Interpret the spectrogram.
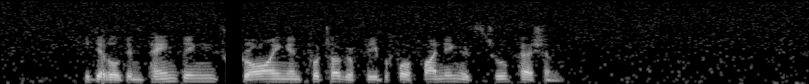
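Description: It's a speech recording with overdone noise removal running right through it. The reduction was set so hard that the background drops and breaks up into little twinkling specks, and quiet parts of the voice got pulled down along with the noise bands. Then at 2.25 s there's a rebuffering stall: the playback just stops dead for about 0.17 s, until 2.42 s, and picks up exactly where it left off, so nothing's missing, it's just stretched by that gap.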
